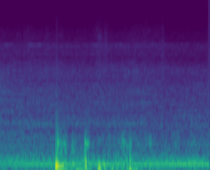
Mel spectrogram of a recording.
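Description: Steady low drone of a car on the road, heard inside the cabin. Several dull thumps come from a handheld microphone being handled and passed between two people, the loudest about half a second in and the others up to just past a second.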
